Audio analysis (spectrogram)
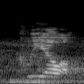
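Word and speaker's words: Cle Elum: Cleellum. Cleellum. All right. Cuz I'm looking at on a map and I'm like, "How the heck do I say that?" Clem.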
